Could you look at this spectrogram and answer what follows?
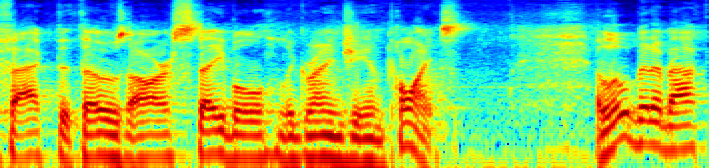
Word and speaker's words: Lagrangian: pronounced his name Lagrange, but it sounds fakey and weird to talk about the Lagrangian point. So now that that's an English word, I'm just going to call it Lagrangian.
